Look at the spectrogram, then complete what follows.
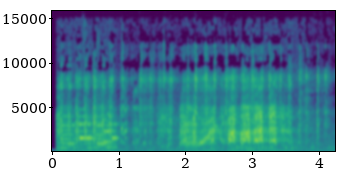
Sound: kid laughing

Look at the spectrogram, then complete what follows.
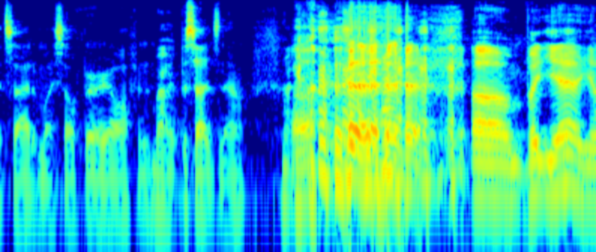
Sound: laughs

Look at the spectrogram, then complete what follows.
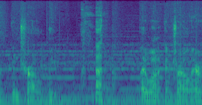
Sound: laughs

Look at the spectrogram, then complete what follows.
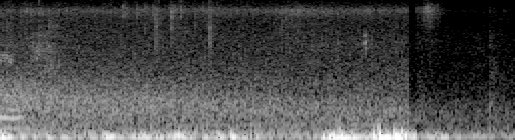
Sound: wind

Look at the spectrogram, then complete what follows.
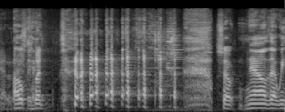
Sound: laughing

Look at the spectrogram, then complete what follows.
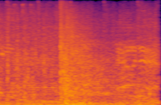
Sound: gunshot

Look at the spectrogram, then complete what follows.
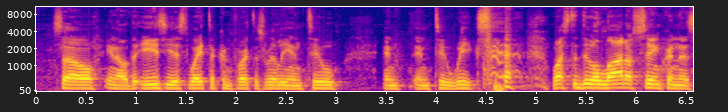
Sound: laughs

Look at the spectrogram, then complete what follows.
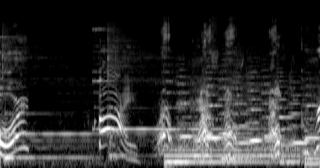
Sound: barking

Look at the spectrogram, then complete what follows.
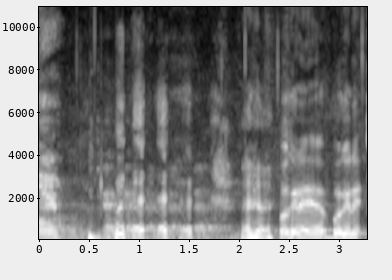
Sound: laughter

